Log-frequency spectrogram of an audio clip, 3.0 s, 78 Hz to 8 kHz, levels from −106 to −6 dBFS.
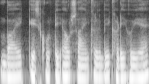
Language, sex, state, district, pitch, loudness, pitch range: Hindi, male, Uttar Pradesh, Shamli, 115 Hz, -14 LUFS, 110-120 Hz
